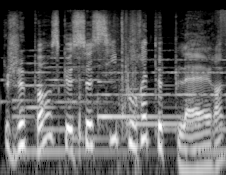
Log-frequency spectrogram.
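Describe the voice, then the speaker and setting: A man's voice: high voice, huge pitch swings, a little slow, loud music behind the voice, heavily acted. A man voicing a theatrical older male librarian with a formal, dramatic manner in a cartoon dub. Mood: mysterious.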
